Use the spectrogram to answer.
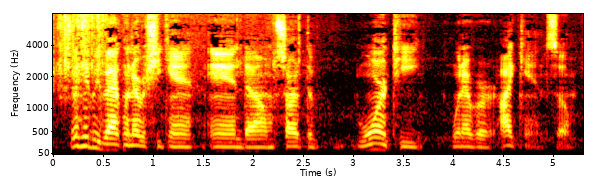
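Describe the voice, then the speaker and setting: Chill chicago guy in his 30s vlogging in the car, kinda low voice, road noise behind. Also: moderate pace. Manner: relaxed, chatty, says "finna" and "you know". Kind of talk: casual vlog talk to camera. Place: inside a parked car. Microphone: camera on the dashboard.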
